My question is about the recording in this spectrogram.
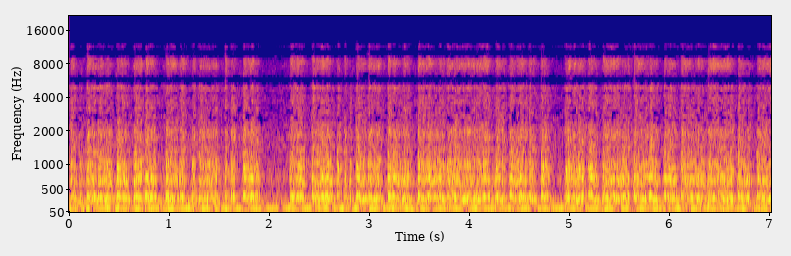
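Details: NOMA 10000 BTU portable air conditioner: steady compressor and fan hum with a faint rough grinding that comes and goes over a few seconds; the cause is undetermined.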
